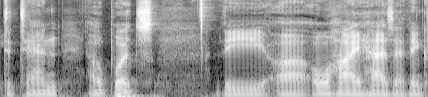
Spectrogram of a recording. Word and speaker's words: Ojai: But you can't see it inside there right now, but I mentioned I'm using the Strymon OJ. No, I said it wrong. Ojai. It looks like OJ.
